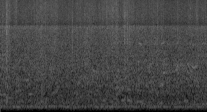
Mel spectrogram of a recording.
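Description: Steady hum and rush of an inflatable bounce house's electric air blower running continuously to keep it inflated.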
